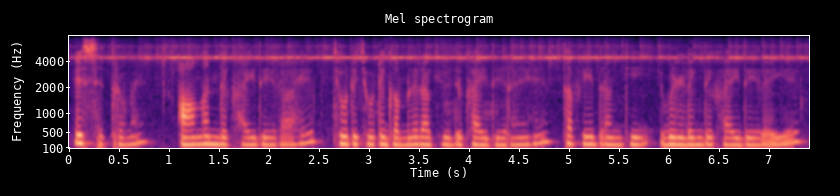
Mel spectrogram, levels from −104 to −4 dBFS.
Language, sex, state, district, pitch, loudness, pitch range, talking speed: Hindi, female, Bihar, Muzaffarpur, 185 Hz, -26 LUFS, 180-200 Hz, 195 wpm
